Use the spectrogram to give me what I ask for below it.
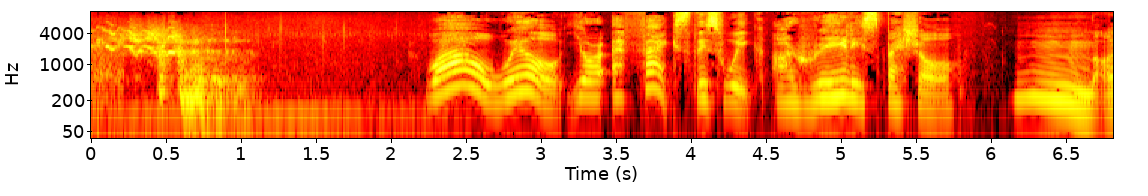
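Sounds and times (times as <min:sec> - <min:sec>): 
horse whinnying: 0:00.0 - 0:01.2
speech: 0:00.4 - 0:01.2, 0:02.2 - 0:06.8.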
